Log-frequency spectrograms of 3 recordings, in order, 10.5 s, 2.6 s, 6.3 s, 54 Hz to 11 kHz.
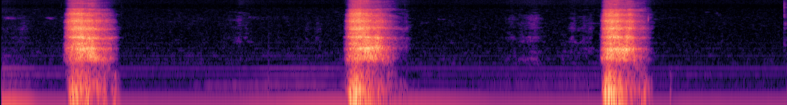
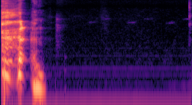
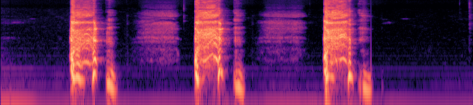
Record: {"exhalation_length": "10.5 s", "exhalation_amplitude": 32768, "exhalation_signal_mean_std_ratio": 0.3, "cough_length": "2.6 s", "cough_amplitude": 32768, "cough_signal_mean_std_ratio": 0.3, "three_cough_length": "6.3 s", "three_cough_amplitude": 32768, "three_cough_signal_mean_std_ratio": 0.37, "survey_phase": "beta (2021-08-13 to 2022-03-07)", "age": "65+", "gender": "Male", "wearing_mask": "No", "symptom_none": true, "smoker_status": "Never smoked", "respiratory_condition_asthma": false, "respiratory_condition_other": false, "recruitment_source": "REACT", "submission_delay": "5 days", "covid_test_result": "Negative", "covid_test_method": "RT-qPCR", "influenza_a_test_result": "Negative", "influenza_b_test_result": "Negative"}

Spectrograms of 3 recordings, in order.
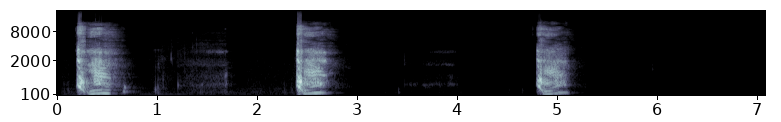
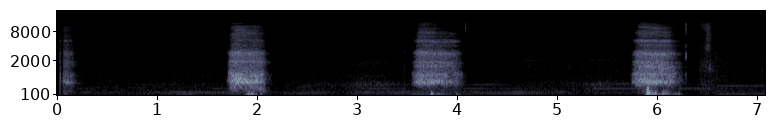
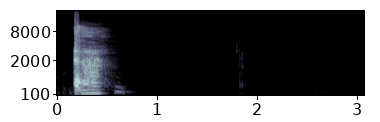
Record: {"three_cough_length": "7.1 s", "three_cough_amplitude": 32768, "three_cough_signal_mean_std_ratio": 0.23, "exhalation_length": "7.1 s", "exhalation_amplitude": 3772, "exhalation_signal_mean_std_ratio": 0.34, "cough_length": "3.1 s", "cough_amplitude": 32768, "cough_signal_mean_std_ratio": 0.2, "survey_phase": "beta (2021-08-13 to 2022-03-07)", "age": "18-44", "gender": "Female", "wearing_mask": "No", "symptom_cough_any": true, "symptom_runny_or_blocked_nose": true, "symptom_fatigue": true, "symptom_headache": true, "symptom_change_to_sense_of_smell_or_taste": true, "symptom_loss_of_taste": true, "symptom_onset": "3 days", "smoker_status": "Never smoked", "respiratory_condition_asthma": false, "respiratory_condition_other": false, "recruitment_source": "Test and Trace", "submission_delay": "2 days", "covid_test_result": "Positive", "covid_test_method": "RT-qPCR", "covid_ct_value": 12.7, "covid_ct_gene": "N gene", "covid_ct_mean": 13.4, "covid_viral_load": "41000000 copies/ml", "covid_viral_load_category": "High viral load (>1M copies/ml)"}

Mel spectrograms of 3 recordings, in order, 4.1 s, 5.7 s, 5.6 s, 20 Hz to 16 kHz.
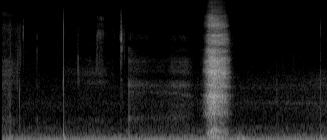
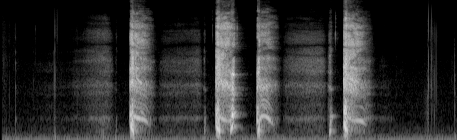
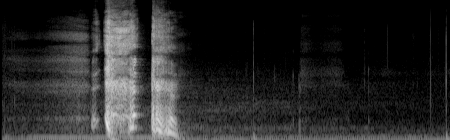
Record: {"exhalation_length": "4.1 s", "exhalation_amplitude": 2768, "exhalation_signal_mean_std_ratio": 0.36, "three_cough_length": "5.7 s", "three_cough_amplitude": 21228, "three_cough_signal_mean_std_ratio": 0.3, "cough_length": "5.6 s", "cough_amplitude": 27671, "cough_signal_mean_std_ratio": 0.29, "survey_phase": "beta (2021-08-13 to 2022-03-07)", "age": "45-64", "gender": "Male", "wearing_mask": "No", "symptom_cough_any": true, "symptom_new_continuous_cough": true, "symptom_runny_or_blocked_nose": true, "symptom_shortness_of_breath": true, "symptom_diarrhoea": true, "symptom_fatigue": true, "symptom_headache": true, "symptom_onset": "4 days", "smoker_status": "Ex-smoker", "respiratory_condition_asthma": false, "respiratory_condition_other": false, "recruitment_source": "Test and Trace", "submission_delay": "3 days", "covid_test_result": "Positive", "covid_test_method": "RT-qPCR"}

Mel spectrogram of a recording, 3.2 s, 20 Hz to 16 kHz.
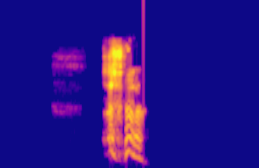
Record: {"cough_length": "3.2 s", "cough_amplitude": 31318, "cough_signal_mean_std_ratio": 0.29, "survey_phase": "beta (2021-08-13 to 2022-03-07)", "age": "45-64", "gender": "Male", "wearing_mask": "No", "symptom_none": true, "smoker_status": "Never smoked", "respiratory_condition_asthma": false, "respiratory_condition_other": false, "recruitment_source": "REACT", "submission_delay": "1 day", "covid_test_result": "Negative", "covid_test_method": "RT-qPCR"}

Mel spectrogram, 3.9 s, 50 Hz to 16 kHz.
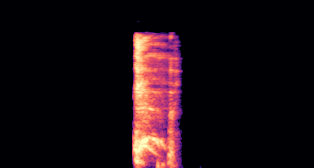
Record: {"cough_length": "3.9 s", "cough_amplitude": 19570, "cough_signal_mean_std_ratio": 0.22, "survey_phase": "beta (2021-08-13 to 2022-03-07)", "age": "65+", "gender": "Male", "wearing_mask": "No", "symptom_none": true, "smoker_status": "Ex-smoker", "respiratory_condition_asthma": false, "respiratory_condition_other": false, "recruitment_source": "REACT", "submission_delay": "4 days", "covid_test_result": "Negative", "covid_test_method": "RT-qPCR", "influenza_a_test_result": "Negative", "influenza_b_test_result": "Negative"}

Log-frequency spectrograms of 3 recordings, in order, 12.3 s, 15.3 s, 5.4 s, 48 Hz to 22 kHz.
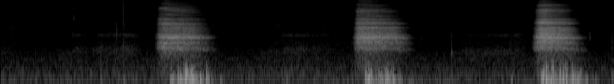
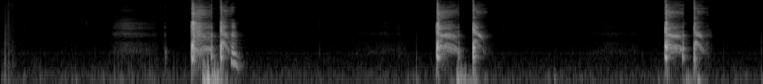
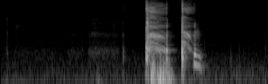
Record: {"exhalation_length": "12.3 s", "exhalation_amplitude": 1148, "exhalation_signal_mean_std_ratio": 0.44, "three_cough_length": "15.3 s", "three_cough_amplitude": 9101, "three_cough_signal_mean_std_ratio": 0.24, "cough_length": "5.4 s", "cough_amplitude": 7254, "cough_signal_mean_std_ratio": 0.29, "survey_phase": "beta (2021-08-13 to 2022-03-07)", "age": "45-64", "gender": "Female", "wearing_mask": "No", "symptom_runny_or_blocked_nose": true, "symptom_fatigue": true, "symptom_headache": true, "smoker_status": "Never smoked", "respiratory_condition_asthma": false, "respiratory_condition_other": false, "recruitment_source": "Test and Trace", "submission_delay": "2 days", "covid_test_result": "Positive", "covid_test_method": "RT-qPCR"}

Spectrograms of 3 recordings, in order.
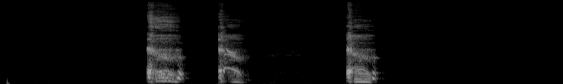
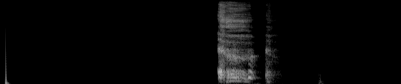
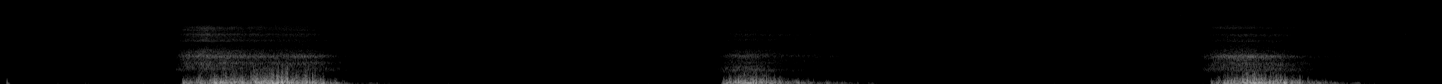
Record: {"three_cough_length": "5.6 s", "three_cough_amplitude": 8623, "three_cough_signal_mean_std_ratio": 0.31, "cough_length": "4.0 s", "cough_amplitude": 11941, "cough_signal_mean_std_ratio": 0.24, "exhalation_length": "14.4 s", "exhalation_amplitude": 3957, "exhalation_signal_mean_std_ratio": 0.38, "survey_phase": "beta (2021-08-13 to 2022-03-07)", "age": "18-44", "gender": "Female", "wearing_mask": "No", "symptom_sore_throat": true, "symptom_fatigue": true, "symptom_headache": true, "smoker_status": "Never smoked", "respiratory_condition_asthma": false, "respiratory_condition_other": false, "recruitment_source": "Test and Trace", "submission_delay": "1 day", "covid_test_result": "Positive", "covid_test_method": "RT-qPCR", "covid_ct_value": 20.7, "covid_ct_gene": "ORF1ab gene", "covid_ct_mean": 21.1, "covid_viral_load": "120000 copies/ml", "covid_viral_load_category": "Low viral load (10K-1M copies/ml)"}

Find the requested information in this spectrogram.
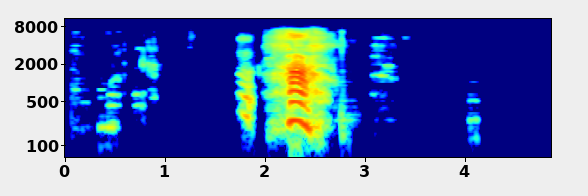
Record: {"exhalation_length": "4.9 s", "exhalation_amplitude": 28689, "exhalation_signal_mean_std_ratio": 0.19, "survey_phase": "beta (2021-08-13 to 2022-03-07)", "age": "18-44", "gender": "Female", "wearing_mask": "No", "symptom_shortness_of_breath": true, "symptom_diarrhoea": true, "symptom_headache": true, "symptom_onset": "13 days", "smoker_status": "Current smoker (1 to 10 cigarettes per day)", "respiratory_condition_asthma": false, "respiratory_condition_other": false, "recruitment_source": "REACT", "submission_delay": "2 days", "covid_test_result": "Negative", "covid_test_method": "RT-qPCR"}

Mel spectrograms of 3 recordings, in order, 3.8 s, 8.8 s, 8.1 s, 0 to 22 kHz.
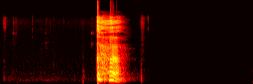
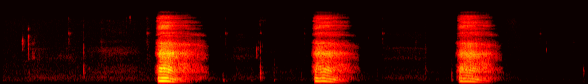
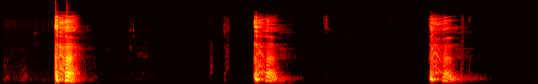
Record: {"cough_length": "3.8 s", "cough_amplitude": 32768, "cough_signal_mean_std_ratio": 0.22, "exhalation_length": "8.8 s", "exhalation_amplitude": 15102, "exhalation_signal_mean_std_ratio": 0.27, "three_cough_length": "8.1 s", "three_cough_amplitude": 32767, "three_cough_signal_mean_std_ratio": 0.2, "survey_phase": "beta (2021-08-13 to 2022-03-07)", "age": "45-64", "gender": "Male", "wearing_mask": "No", "symptom_runny_or_blocked_nose": true, "smoker_status": "Current smoker (1 to 10 cigarettes per day)", "respiratory_condition_asthma": false, "respiratory_condition_other": false, "recruitment_source": "REACT", "submission_delay": "1 day", "covid_test_result": "Negative", "covid_test_method": "RT-qPCR"}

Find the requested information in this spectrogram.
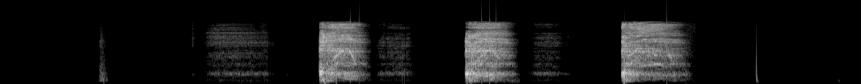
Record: {"three_cough_length": "8.6 s", "three_cough_amplitude": 29061, "three_cough_signal_mean_std_ratio": 0.33, "survey_phase": "beta (2021-08-13 to 2022-03-07)", "age": "18-44", "gender": "Male", "wearing_mask": "No", "symptom_none": true, "smoker_status": "Ex-smoker", "respiratory_condition_asthma": true, "respiratory_condition_other": false, "recruitment_source": "REACT", "submission_delay": "5 days", "covid_test_result": "Negative", "covid_test_method": "RT-qPCR", "influenza_a_test_result": "Negative", "influenza_b_test_result": "Negative"}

